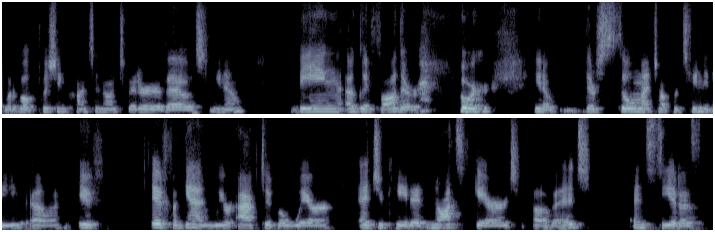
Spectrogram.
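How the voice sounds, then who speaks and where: A woman from Romania, a tech CEO speaking as an interview guest, talking candidly in a fast-flowing way with frequent restarts. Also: medium pitch, flat delivery, fairly bright tone, muffled recording. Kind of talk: casual interview conversation.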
